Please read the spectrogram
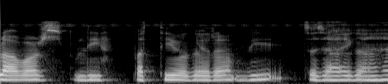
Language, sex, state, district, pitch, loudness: Hindi, female, Himachal Pradesh, Shimla, 200 Hz, -19 LUFS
